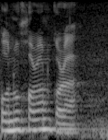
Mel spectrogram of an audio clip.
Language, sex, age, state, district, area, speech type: Assamese, male, 18-30, Assam, Sonitpur, rural, read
